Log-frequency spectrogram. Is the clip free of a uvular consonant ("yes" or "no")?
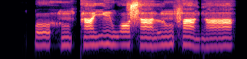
yes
